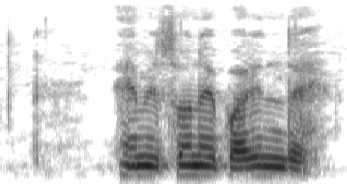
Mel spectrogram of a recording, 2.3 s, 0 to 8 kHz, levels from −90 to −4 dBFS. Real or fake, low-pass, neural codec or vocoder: real; 7.2 kHz; none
